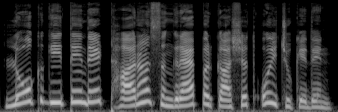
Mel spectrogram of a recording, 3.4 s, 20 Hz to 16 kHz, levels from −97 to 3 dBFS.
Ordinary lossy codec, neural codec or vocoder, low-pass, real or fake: none; none; 14.4 kHz; real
